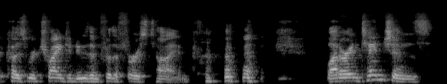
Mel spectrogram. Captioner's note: laughing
